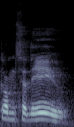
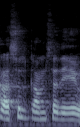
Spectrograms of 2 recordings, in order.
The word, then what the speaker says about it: ரசூல் கம்சதேவ்: இதில் பாருங்கள், தமிழ்நாட்டின் ரசூல் கம்சதேவ், அதில் கம்சதோவ் அப்படின்னு கொடுத்துருந்தாங்க. ரசூல் கம்சதேவ் அப்படின்னு தான் ப்ரொனவுன்ஸ் பண்ணணும்.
